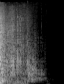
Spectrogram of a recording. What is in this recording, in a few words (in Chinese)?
沾泥的 红树根 破坏声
